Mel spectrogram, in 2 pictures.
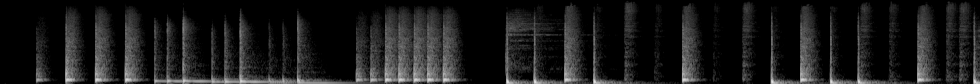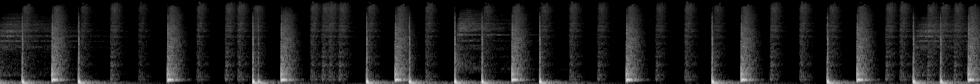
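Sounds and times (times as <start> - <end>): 
Millenium MPS 750 electronic studio drum kit: 0.7 - 19.6.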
